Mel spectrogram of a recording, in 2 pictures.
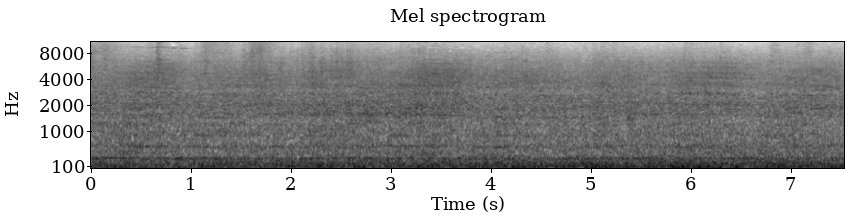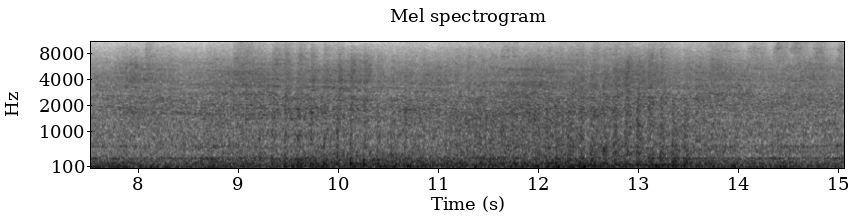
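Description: Florida East Coast intermodal freight train's double-stack container and trailer cars rolling past at speed: a steady rumble of steel wheels on the rails, swelling slightly now and then.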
